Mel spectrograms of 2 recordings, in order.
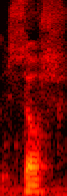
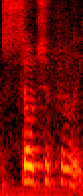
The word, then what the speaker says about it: Xochipilli: Social social social is pronounced So. Social social and so social the original social media god. No, Xochipilli.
